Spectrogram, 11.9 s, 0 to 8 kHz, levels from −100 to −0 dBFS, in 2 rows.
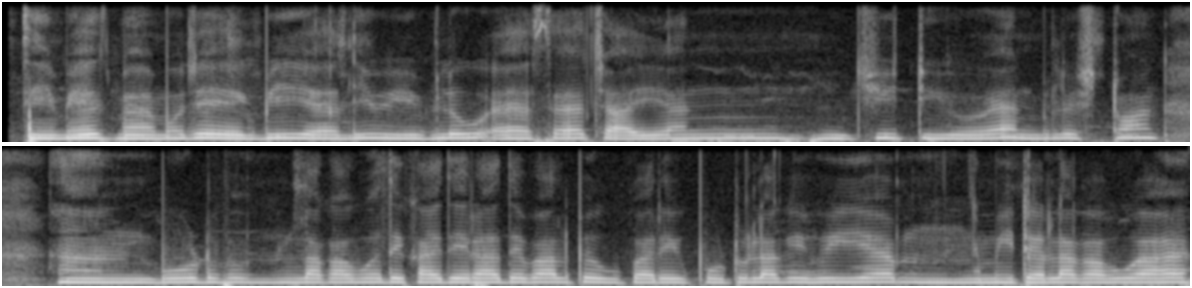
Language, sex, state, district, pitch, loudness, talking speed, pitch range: Hindi, female, Bihar, Madhepura, 225 Hz, -14 LUFS, 180 wpm, 220-235 Hz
